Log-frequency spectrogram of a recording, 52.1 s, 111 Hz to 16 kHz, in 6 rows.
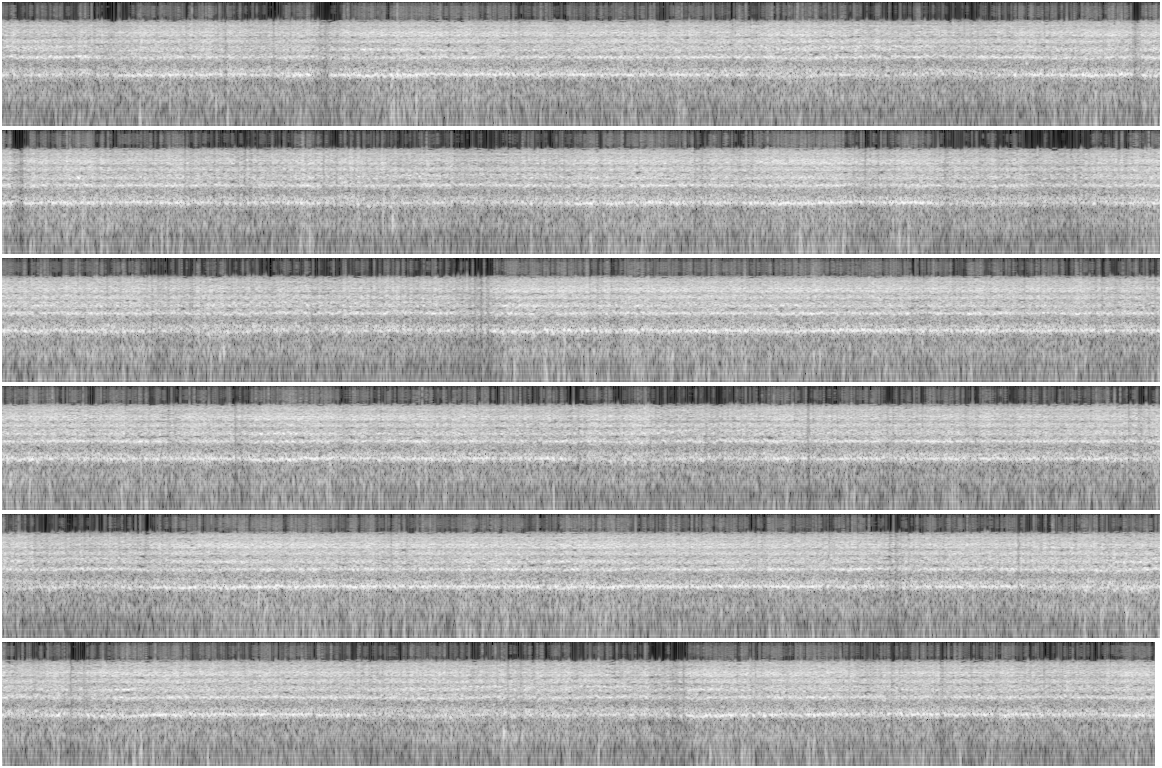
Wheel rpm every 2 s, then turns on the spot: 230, 230, 230, 230, 240, 230, 230, 230, 230, 230, 230, 230, 230, 230, 230, 230, 240, 220, 230, 230, 240, 220, 230, 230, 230, 230.
none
